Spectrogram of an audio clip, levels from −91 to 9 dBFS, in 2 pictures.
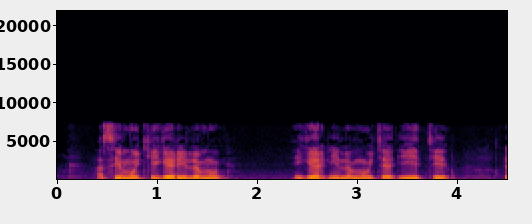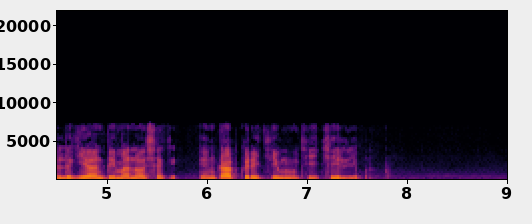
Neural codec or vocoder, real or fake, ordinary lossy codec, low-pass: codec, 16 kHz, 2 kbps, FunCodec, trained on LibriTTS, 25 frames a second; fake; none; 7.2 kHz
